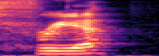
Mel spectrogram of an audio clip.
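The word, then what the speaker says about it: Fria: And we find her name is Freya. That is spelled F-R-I-A.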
